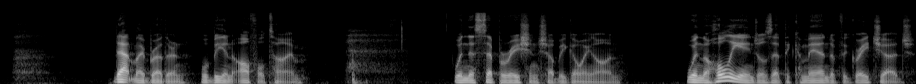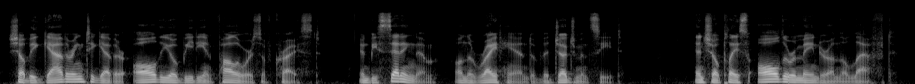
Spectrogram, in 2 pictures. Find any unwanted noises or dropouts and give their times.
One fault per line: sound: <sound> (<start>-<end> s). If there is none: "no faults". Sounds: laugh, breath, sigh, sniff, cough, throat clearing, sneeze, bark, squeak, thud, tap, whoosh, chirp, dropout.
sound: breath (0.1-0.7 s)
sound: breath (3.4-4.1 s)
